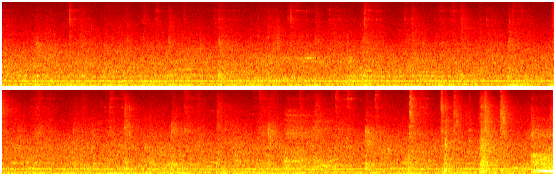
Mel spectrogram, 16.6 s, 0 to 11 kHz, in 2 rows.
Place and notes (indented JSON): {
  "title": "Limburg Süd, ICE Bahnhof / station - Fußgängerüberführung / pedestrian bridge",
  "date": "2009-08-03 12:35:00",
  "description": "Fußgängerbrücke über den Gleisen, Aufzug\nDer Bahnhof Limburg Süd liegt in der Nähe der mittelhessischen 36.000-Einwohner-Kreisstadt Limburg auf dem Eschhöfer Feld-Gebiet des Limburger Stadtteils Eschhofen beim Streckenkilometer 110,5 der Schnellfahrstrecke Köln–Rhein/Main [...]Durchfahrende ICE können den Bahnhof darauf ohne Geschwindigkeitsverminderung mit bis zu 300 km/h passieren.\nPedestrian bridge over tracks, elevator\nThe station is served by regular InterCityExpress services. Due to Limburg's relatively small size, passenger traffic is rather low, although commuters to Frankfurt am Main value the fast connections. Some 2,500 people use the station daily. The station has four tracks in total, of which two are equipped with a platform and two allow through trains to pass the station unobstructed at speeds of up to 300 km/h. Track one's platform, used by trains to Frankfurt, Mainz and Wiesbaden, also houses the ticket office.",
  "latitude": "50.38",
  "longitude": "8.10",
  "altitude": "180",
  "timezone": "Europe/Berlin"
}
